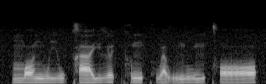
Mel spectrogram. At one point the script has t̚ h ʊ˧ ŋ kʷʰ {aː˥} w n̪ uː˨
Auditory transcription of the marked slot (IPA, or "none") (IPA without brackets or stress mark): aː˨˩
